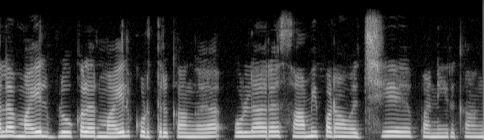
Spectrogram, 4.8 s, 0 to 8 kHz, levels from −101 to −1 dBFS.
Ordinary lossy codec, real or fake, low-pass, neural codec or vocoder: none; real; 7.2 kHz; none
